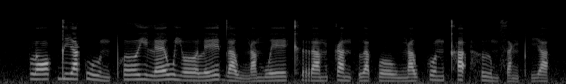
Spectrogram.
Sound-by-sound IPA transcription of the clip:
p l ɔː˦˥ k̚ d i˦˥ a̯ k w u˩˦ n pʰ ɤː˥˩ j l ɛː˥˩ w j ɤː˧ l eː˥˩ d a˨˩ w ŋ a˧ m w eː˦˥ kʰ r a˦˥ m k a˧ n ʔ ɯ˧ a̯ p oː˧ w ŋ a˦˥ w k o˦˥ n kʰ a˦˥ ʔ h ɯː˨˩ m s a˨˩ ŋ pʰ i˧ a̯

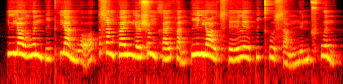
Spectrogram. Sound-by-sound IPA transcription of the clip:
l j ɑ˥˧ ʊ̯ l w ə˥˩ n p i˧˥ pʰ j ä˥˩ n̪ w ɔ̰˨˩˦ | s ɑ˥˩ ŋ f a˥ ɪ̯ m j ɛ˧˥ ʂ ɤ˥˩ ŋ x a˧˥ ɪ̯ f a̰˨˩ n p i˥ l j ɑ˥˩ ʊ̯ t͡sʰ e˧˥ ɪ̯ l e˥˧ ɪ̯ p i˥˧ kʰ u˥˩ s ɑ̰˨˩ ŋ n̪ y˧˥ n ʈ͡ʂʰ w ə˥˩ n

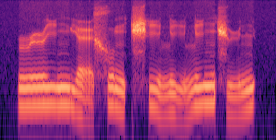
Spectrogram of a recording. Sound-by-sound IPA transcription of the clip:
ɻ ɻ̩˥ i˥ ŋ j ɛ̰˨˩ x ʊ˥˧ ŋ t͡ɕʰ i˥˩ l ḭ˨˩ l i˥ ŋ ɕ y˧˥ n

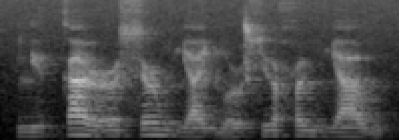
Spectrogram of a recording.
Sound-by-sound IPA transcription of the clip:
lʲ ɘ˩˧˩ k a˥˩ ɭ ə˞˥˩ s ə˞˥˩ w ʎ a˩˧˩ ʎ o˩˧˩ ɭ s y˥˩ ħ y˥˩ w ʎ a˥˩ w

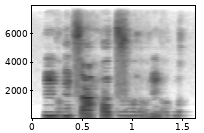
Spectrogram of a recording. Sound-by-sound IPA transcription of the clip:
n ɔ̤˧ ŋ sˤ ə˞˩ h ɔ˧ t z ɔ̤˥ ɾ ɔ̤˩ n ɔ̤˥ ɡ

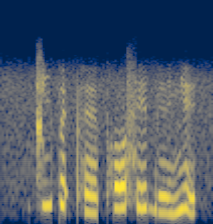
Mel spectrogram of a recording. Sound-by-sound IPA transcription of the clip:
t͡ɕ i˦ p ɛ˦ ʔ pʰ ɛ˨ pʰ ɔ˦ s e˦ b e˨ ɪ̯ ɲ ḛ˦˨

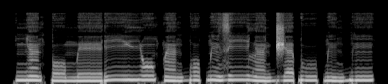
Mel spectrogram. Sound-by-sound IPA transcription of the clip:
ɲ ɛ̃˧ k͡p o˨ m eː˨ ɾ iː˦ j ɔ̃˦ p ɛ̃˨ ɡ͡b o˦ ɓ ĩ˧ z iː˦ l ɛ̃˨ d͡ʒ ɛ˧ ɓ u˧ ɓ ĩ˨ ɡ͡b ĩ˦

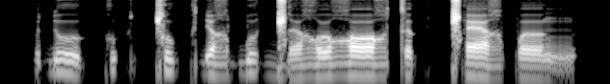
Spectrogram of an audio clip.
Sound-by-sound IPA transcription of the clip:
ɗ ʊ k | ǀ u k ɗ ɪ ʁ ɓ ʊ ɡ͡ǁ ɜ ʁ u ʁ ɔ ʁ t ʌ k ǁ æ ʁ p ʌ ŋ

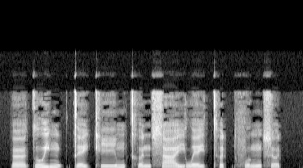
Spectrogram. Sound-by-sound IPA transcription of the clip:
œː˨ t̪ uː˥ j ŋ ʊ˨ k̚ t̪ e˨ j kʰ iː˨˥ m kʰ ɵ˨˧ n s aː˨˧ j w e˧ j t̪ʰ ɵ˥ t̚ f ʊ˨˥ ŋ s ɵ˨ t̚

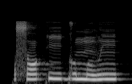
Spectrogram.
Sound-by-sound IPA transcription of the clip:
s ɔ˨˦ k iː˧ ɡ u˧ m ũ˨ v ĩ˧

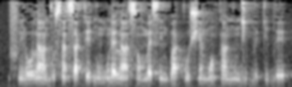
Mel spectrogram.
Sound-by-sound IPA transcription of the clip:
f ĩ˨ ɾ o˨˦ l ã˦˨ ɡ u˧ s ã˦ s a˧ k e˦ ɡ ũ˧ b ũ˦ ɾ ɛ˦ l ã˦ s ɔ̃˧ m ɛ˧ s ĩ˧ b a˧ k u˧ ʃ ɛ̃˧ b ɔ̃˨ k ã˧ ɡ ũ˦ ɡ i˧ b e˨ k i˨ b e˧

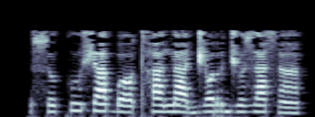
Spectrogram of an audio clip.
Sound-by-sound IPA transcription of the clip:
s ʊ˨ k u˦ ʃ a˦ ɓ ɔ˨ tʰ a˦ n a˦˨ d͡ʒ ɔ˦ r d͡ʒ ʊ˦ z a˦ s ã˨

